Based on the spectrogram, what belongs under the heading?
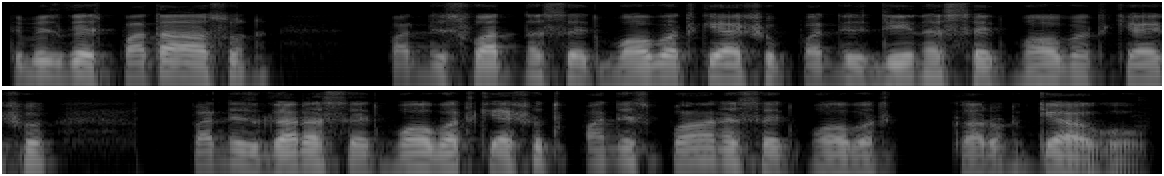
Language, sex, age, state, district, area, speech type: Kashmiri, male, 18-30, Jammu and Kashmir, Budgam, rural, spontaneous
